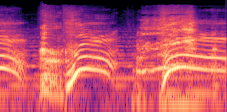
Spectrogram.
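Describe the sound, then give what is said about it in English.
A human voice imitates boars grunting rhythmically in a chant, giving three loud, drawn-out guttural calls that swoop up and down in pitch, evenly spaced. “And all of the boars start grunting rhythmically in a hype-up chant.”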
